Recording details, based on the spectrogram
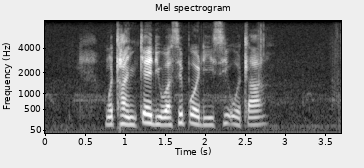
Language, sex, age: Tswana, male, 20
